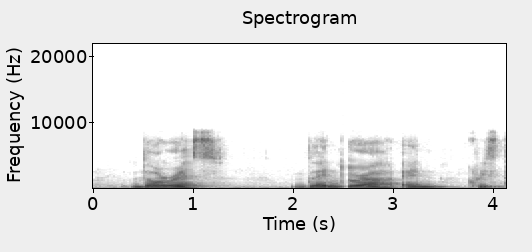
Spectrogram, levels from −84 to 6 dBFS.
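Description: Bursts of packet loss at 0.93 to 1.02 s and 2.48 to 2.56 s: about 60 ms of concealment extends and fades the preceding sound, then the speech resumes with roughly 60 ms skipped.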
